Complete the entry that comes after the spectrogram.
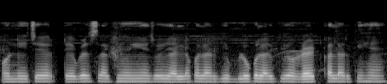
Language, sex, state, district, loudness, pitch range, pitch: Hindi, male, Uttar Pradesh, Varanasi, -22 LUFS, 130-140 Hz, 135 Hz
